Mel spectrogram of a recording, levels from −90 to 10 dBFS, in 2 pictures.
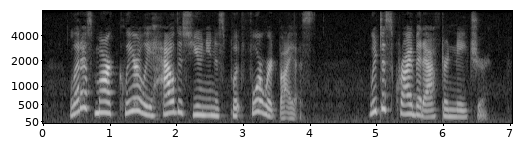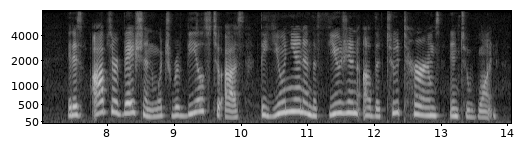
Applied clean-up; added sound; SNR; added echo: none; none; none; none.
